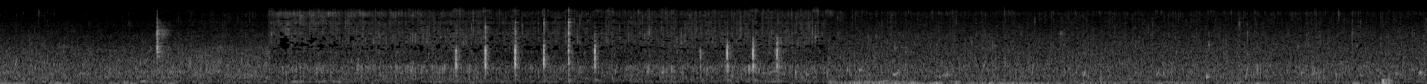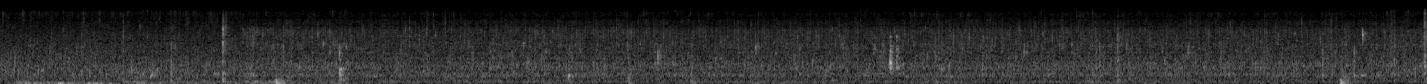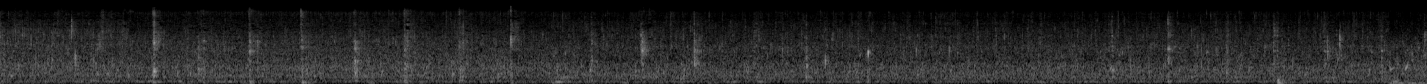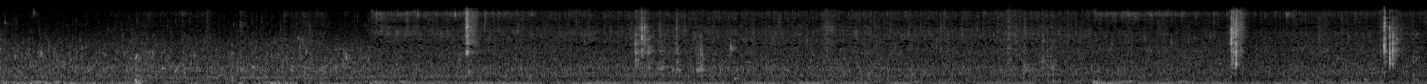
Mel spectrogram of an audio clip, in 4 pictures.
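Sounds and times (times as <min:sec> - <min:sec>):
water running: 0:02.6 - 0:18.2, 0:42.3 - 0:57.0.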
